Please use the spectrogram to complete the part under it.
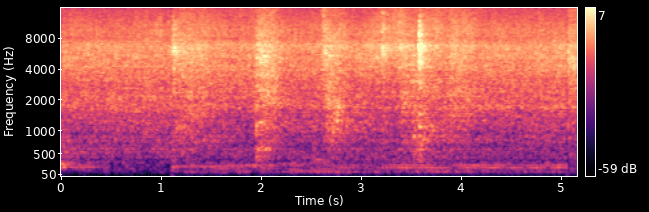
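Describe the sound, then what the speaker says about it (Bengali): Chicken sizzling as it is sautéed in a pan for chicken kosa, a steady close frying hiss with a few louder scraping stirs, no voices. "আরও কিছুক্ষণ কষিয়ে নেব।"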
